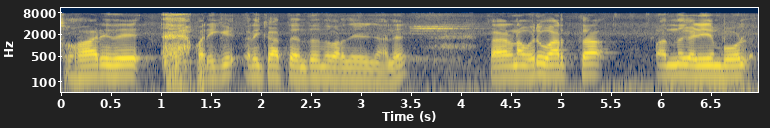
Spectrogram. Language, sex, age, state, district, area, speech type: Malayalam, male, 60+, Kerala, Kollam, rural, spontaneous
